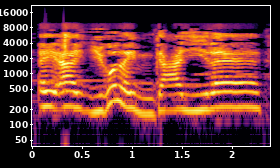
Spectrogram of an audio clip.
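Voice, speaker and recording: A man with a Hong Kong accent playing an excitable, fussy talent manager in a comic radio drama, hesitant and flustered. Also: sits high, normal speed, lightly acted. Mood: businesslike, probing. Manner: hesitant, flustered, full of exclamations.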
